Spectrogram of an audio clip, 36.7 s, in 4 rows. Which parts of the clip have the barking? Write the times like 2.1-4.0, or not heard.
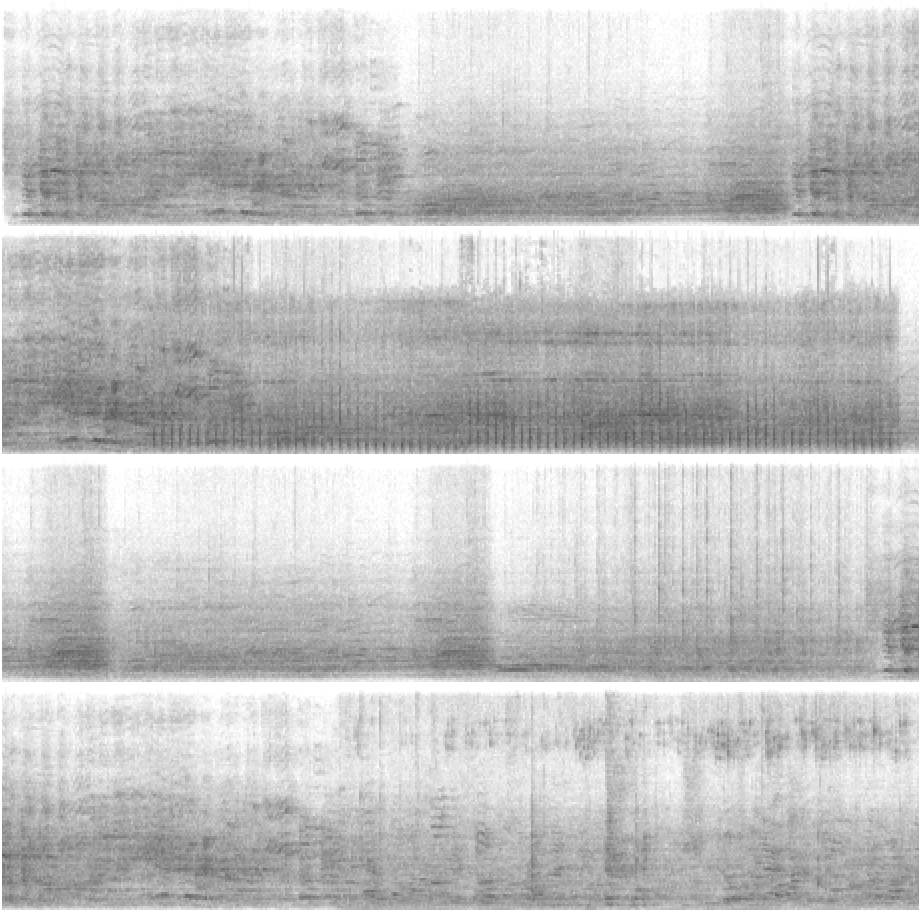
not heard.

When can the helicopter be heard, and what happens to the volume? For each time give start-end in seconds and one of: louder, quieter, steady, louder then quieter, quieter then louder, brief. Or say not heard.
10.6-20.4 quieter.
